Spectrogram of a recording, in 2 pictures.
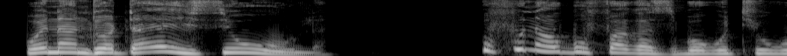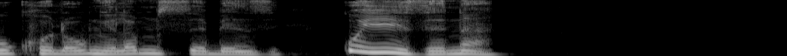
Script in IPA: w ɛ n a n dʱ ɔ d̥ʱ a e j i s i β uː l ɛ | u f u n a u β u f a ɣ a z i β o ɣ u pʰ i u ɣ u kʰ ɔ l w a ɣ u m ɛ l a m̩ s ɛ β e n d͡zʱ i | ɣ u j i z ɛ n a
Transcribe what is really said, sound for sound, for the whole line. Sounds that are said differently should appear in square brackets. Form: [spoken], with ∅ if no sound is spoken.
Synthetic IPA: w ɛ n a n dʱ ɔ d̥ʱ a e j i s i [w] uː l [a] | u f u n a u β u f a ɣ a z i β o ɣ u [tʰ] i u ɣ u kʰ ɔ l w a ɣ u [ŋ] ɛ l a m̩ s ɛ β e n d͡zʱ i | ɣ u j i z ɛ n a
